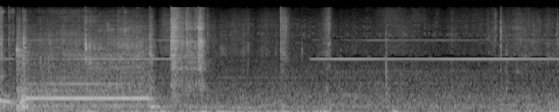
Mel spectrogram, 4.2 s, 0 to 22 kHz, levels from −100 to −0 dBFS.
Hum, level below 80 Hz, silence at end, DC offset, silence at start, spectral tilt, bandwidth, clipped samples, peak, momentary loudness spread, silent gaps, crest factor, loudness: none; -48 dBFS; 0 s; under 0.1%; 0 s; -2.5 dB/octave; 16.5 kHz; under 0.1%; -16 dBFS; 12 LU; none; 20 dB; -35 LUFS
